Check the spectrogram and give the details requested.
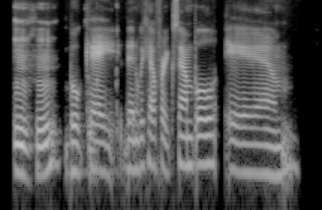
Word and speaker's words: bouquet: the word in English because this is a French word we say bouquet bouquet then we have for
